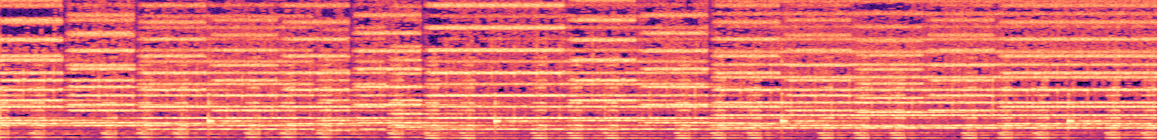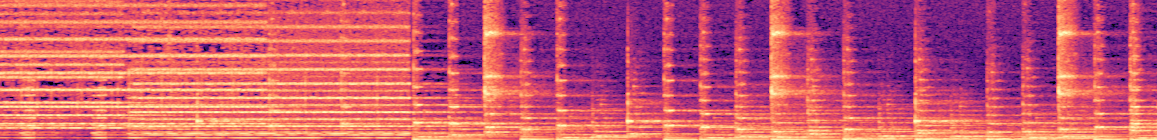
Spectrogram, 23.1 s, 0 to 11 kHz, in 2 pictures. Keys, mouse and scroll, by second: 2.3 space, 2.4-7.4 drag, 7.8-8.3 scroll down 1, 8.3 x, 9.2 ctrl+right click, 9.5 ctrl+z, 10.2-11.2 drag, 11.3-14.3 drag, 14.3 KP_3, 16.4 g, 17.6 r, 19.8 g, 21.0 s, 22.4 ctrl+z.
